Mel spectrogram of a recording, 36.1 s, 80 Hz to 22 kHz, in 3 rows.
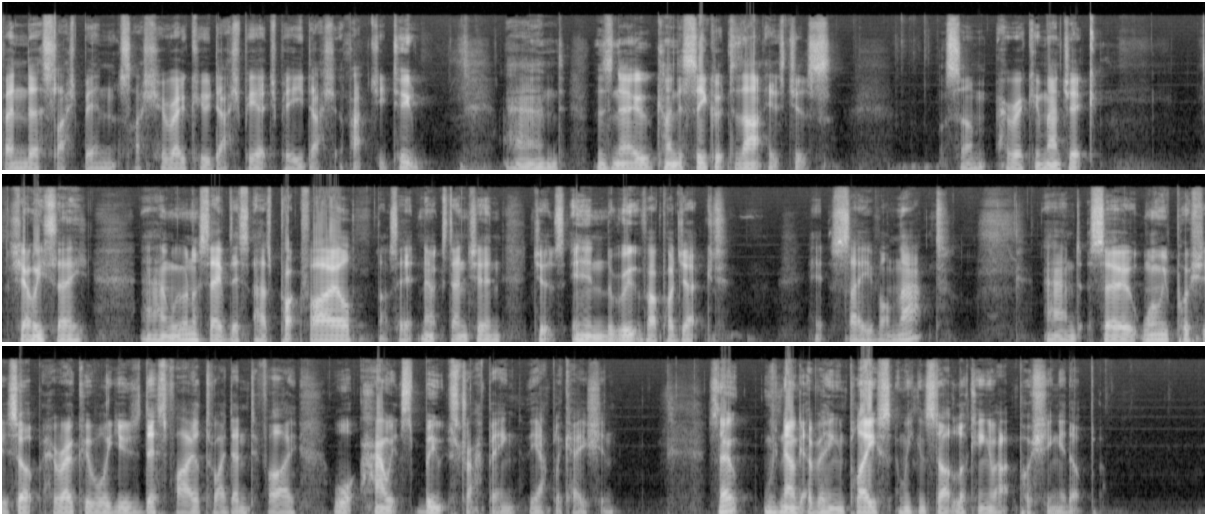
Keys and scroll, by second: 8.1-9.6 typing, 13.8-15.4 typing.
